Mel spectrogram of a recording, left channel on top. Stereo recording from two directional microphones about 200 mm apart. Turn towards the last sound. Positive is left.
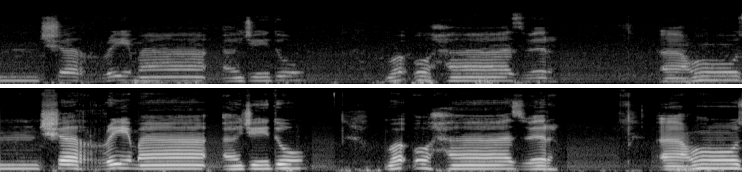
turn(degrees=-40)  # may be behind; listen again after turning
